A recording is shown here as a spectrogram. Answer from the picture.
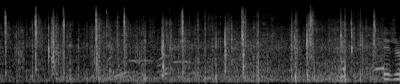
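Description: Ski-pole tips striking asphalt as a group of roller skiers pole along a road: a quick, irregular run of sharp clicks.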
